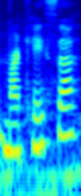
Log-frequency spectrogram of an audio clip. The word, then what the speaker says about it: Marchesa: Marchesa, is that how you pronounce it? – Yeah.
